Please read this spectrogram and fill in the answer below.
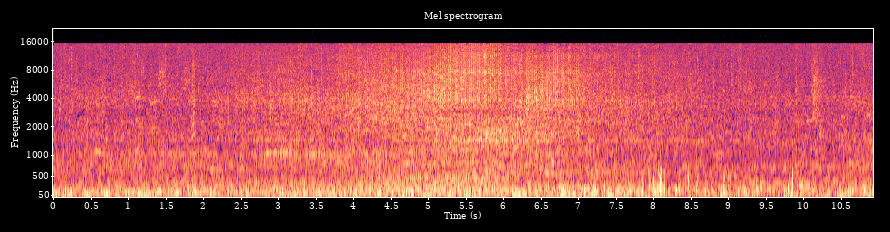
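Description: A low, steady rumble of wind on the microphone and a bicycle rolling over packed desert dust. A faint steady hum rises and fades around the middle, and a few light clicks come near the end.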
